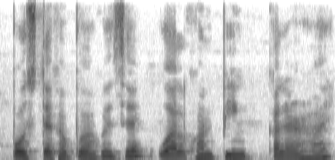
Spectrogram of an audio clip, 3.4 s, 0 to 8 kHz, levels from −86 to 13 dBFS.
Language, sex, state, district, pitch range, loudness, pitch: Assamese, male, Assam, Kamrup Metropolitan, 155-165 Hz, -17 LUFS, 160 Hz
